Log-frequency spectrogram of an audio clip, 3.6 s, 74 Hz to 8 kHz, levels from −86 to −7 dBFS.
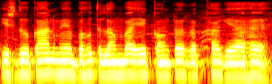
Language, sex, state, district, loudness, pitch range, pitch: Hindi, male, Jharkhand, Garhwa, -12 LUFS, 125-135 Hz, 130 Hz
